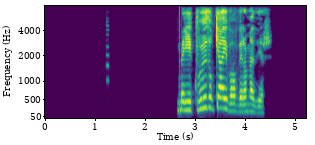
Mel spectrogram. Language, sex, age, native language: Icelandic, female, 50-59, Icelandic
